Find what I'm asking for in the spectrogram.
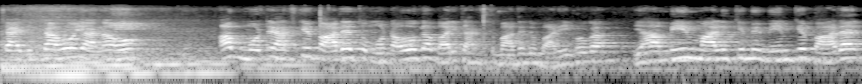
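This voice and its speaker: A man with a high, bright voice teaches Quran recitation rules to a memorization class. He explains patiently, repeats himself and models how to shape the lips. The room is echoey, with faint ambient noise behind him. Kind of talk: tajweed lesson for memorization class.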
